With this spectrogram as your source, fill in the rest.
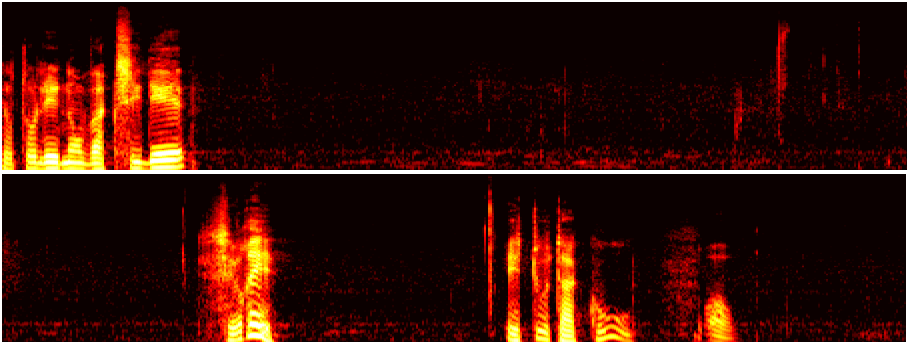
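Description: An elderly man speaks through a microphone, with pauses between phrases.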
